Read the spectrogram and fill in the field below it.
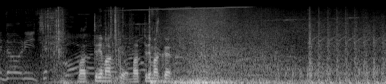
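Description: Explosions crackle and boom.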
